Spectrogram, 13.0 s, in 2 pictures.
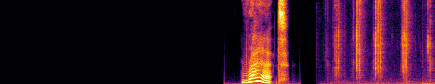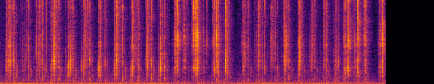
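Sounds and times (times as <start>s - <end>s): rat chewing food: 4.8s - 12.4s.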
